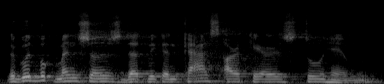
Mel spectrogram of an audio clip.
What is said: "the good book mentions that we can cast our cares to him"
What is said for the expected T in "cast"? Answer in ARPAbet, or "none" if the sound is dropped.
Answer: T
